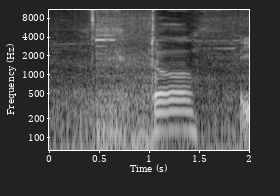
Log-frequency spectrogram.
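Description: Wind noise on the rider's microphone over the low running noise of a motorcycle moving at low speed, with a man's short spoken word about a second in.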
